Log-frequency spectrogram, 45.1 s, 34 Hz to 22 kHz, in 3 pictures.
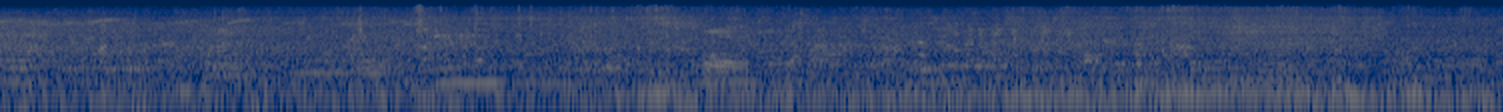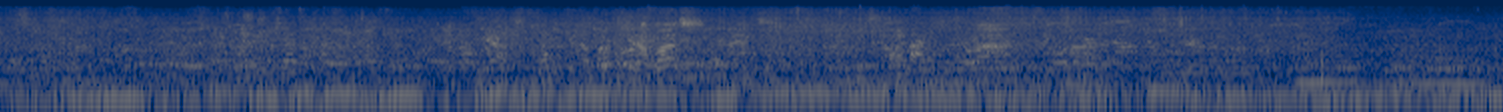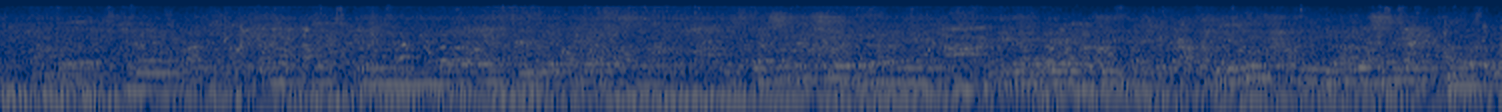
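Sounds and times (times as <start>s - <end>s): passerby's voice: 0.0s - 45.0s
traffic rumble: 0.0s - 45.0s.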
